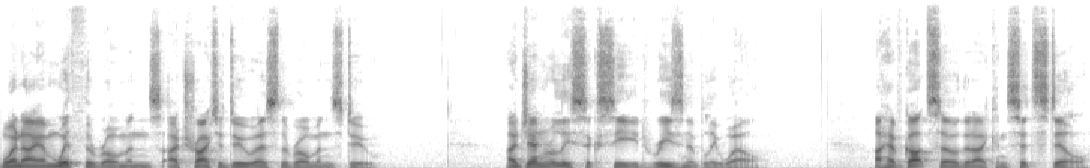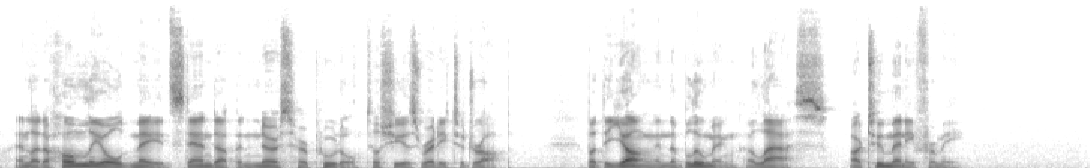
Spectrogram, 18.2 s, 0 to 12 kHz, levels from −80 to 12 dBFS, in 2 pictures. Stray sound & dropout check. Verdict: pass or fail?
pass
